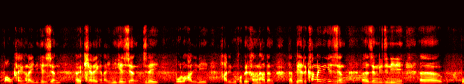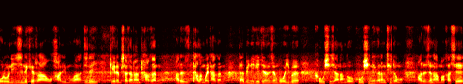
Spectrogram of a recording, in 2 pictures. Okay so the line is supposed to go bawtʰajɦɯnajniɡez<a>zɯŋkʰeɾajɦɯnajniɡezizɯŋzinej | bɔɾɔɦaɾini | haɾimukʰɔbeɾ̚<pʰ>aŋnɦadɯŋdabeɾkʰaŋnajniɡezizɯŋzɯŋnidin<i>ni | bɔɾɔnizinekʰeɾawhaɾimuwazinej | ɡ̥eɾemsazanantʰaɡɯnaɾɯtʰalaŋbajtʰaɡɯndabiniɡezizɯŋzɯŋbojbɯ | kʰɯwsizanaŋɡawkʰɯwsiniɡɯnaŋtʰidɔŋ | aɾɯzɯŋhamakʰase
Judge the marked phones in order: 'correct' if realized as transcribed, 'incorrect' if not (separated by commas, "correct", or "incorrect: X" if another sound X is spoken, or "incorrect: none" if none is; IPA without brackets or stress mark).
incorrect: i, incorrect: kʰ, correct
